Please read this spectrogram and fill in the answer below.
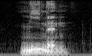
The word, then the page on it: Mienen: /ˈmiːnən/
